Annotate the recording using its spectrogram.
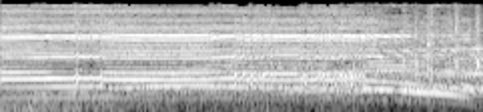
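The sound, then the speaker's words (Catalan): A crowd cheers loudly and steadily for the rain, many voices shouting and whooping together in a sustained roar, with one voice sliding downward near the end; clapping is not distinct beneath the cheers. “Aplaudiments. Aplaudiments a la pluja.”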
